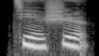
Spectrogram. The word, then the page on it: 解释: jiě shì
